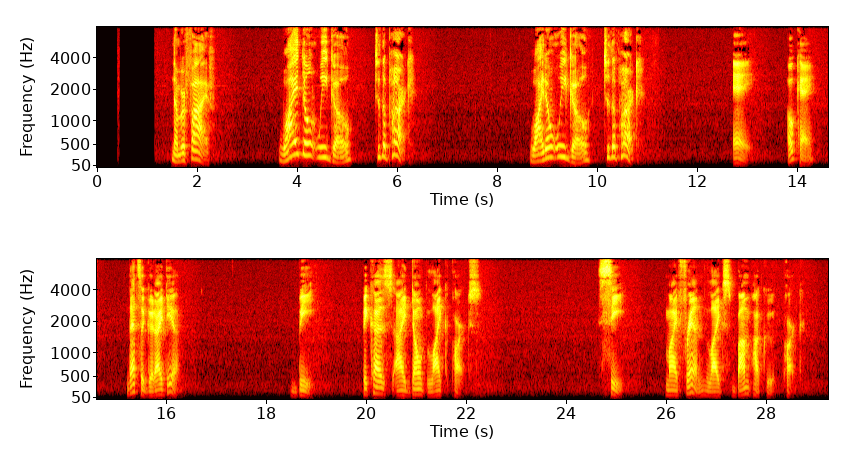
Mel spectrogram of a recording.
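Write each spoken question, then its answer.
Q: Why don't we go to the park?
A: A: Okay, that's a good idea.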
